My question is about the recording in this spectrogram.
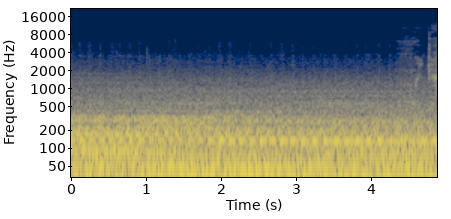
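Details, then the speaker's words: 2005 Pontiac GTO while driving: deep constant drone under road noise that goes quiet when turning left; worn right-side wheel bearing roar. "see it gets quiet when i turn that's the wheel bearing see if I go left right if I turn left it gets quiet"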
